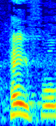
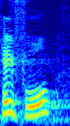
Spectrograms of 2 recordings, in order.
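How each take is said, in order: First: It sounds harsh and insulting. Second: It sounds light and playful. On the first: The listener is called stupid. "like you're dumb or something" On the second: It is a friendly joke. "but not like that way"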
